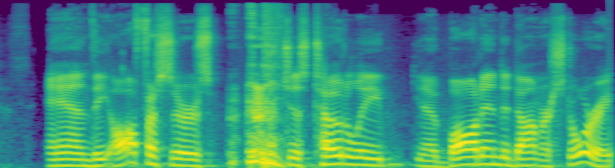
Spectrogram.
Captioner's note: clears throat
